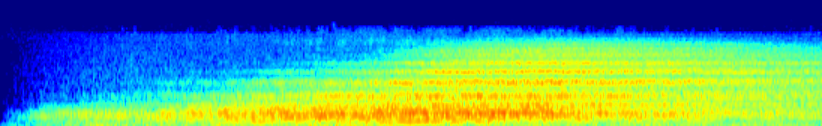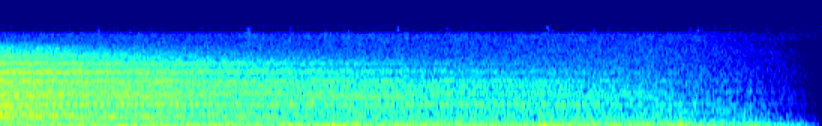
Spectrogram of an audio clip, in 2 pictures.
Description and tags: Suspended Cymbal Roll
